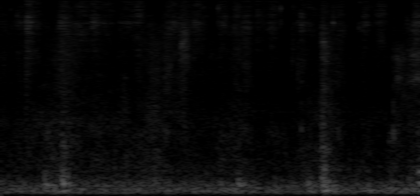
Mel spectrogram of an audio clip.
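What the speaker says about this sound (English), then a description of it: "I'll write it down" A pen scratches across paper in short, soft strokes at close range, faint and irregular, in a quiet room with no talking.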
